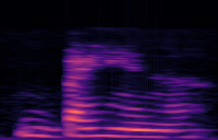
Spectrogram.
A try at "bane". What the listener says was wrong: The first one sounded like it had more N than diphthong. And I want the vowel to be a little longer than the N. Bane. kind of just ending it. So let that diphthong really happen. A.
